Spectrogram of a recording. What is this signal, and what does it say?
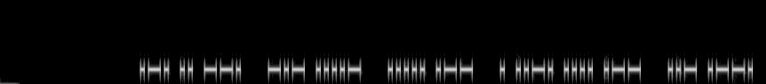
Morse code, heard as a keyed tone, about 32 wpm, 700 Hz. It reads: RIG K4 5W EFHW UP
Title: Practice QSO - Exchange 2 - Info - 30wpm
